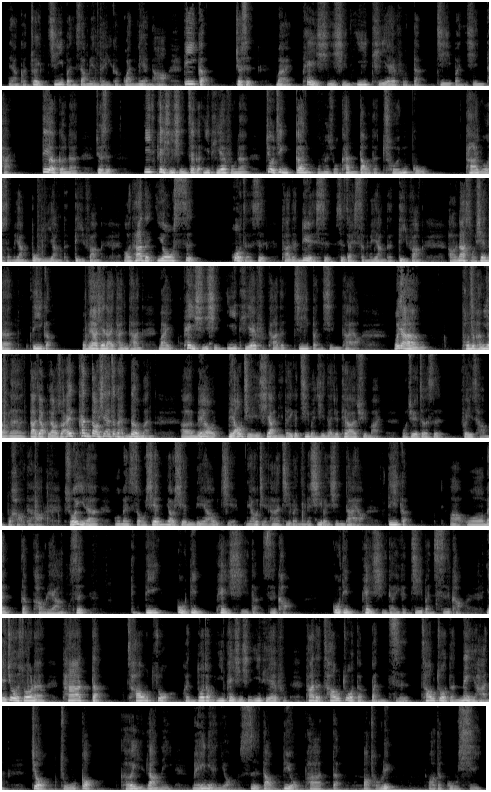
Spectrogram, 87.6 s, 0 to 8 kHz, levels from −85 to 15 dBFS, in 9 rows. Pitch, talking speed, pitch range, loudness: 125 Hz, 195 characters per minute, 110-155 Hz, -21 LUFS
